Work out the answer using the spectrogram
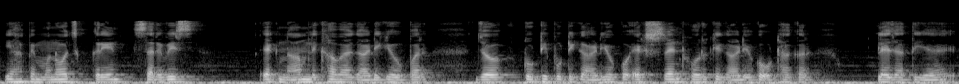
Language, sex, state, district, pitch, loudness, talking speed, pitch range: Hindi, male, Haryana, Charkhi Dadri, 115 Hz, -19 LUFS, 170 wpm, 105-115 Hz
